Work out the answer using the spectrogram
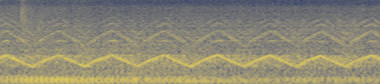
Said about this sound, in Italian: Sentimmo arrivare le sirene dei pompieri delle ambulanze.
